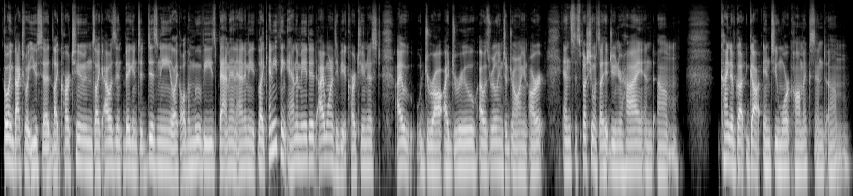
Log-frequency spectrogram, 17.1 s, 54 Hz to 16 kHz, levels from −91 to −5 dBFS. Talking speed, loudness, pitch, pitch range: 205 wpm, -20 LUFS, 125 Hz, 120-130 Hz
